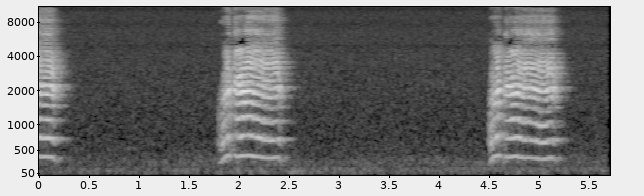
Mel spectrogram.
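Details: A macaw named Kiwi says "Ricky": a short, rasping word three times, each under a second and spaced a few seconds apart, in an otherwise quiet room.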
